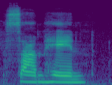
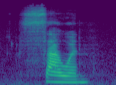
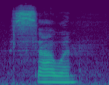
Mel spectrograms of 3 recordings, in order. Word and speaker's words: Samhain: If you're American, please, for the love of God, I'm not even religious, but please, for the love of God, stop calling it Samhain. It's Samhain. – I do get it though, because of the way it's spelled. – Oh yeah, it makes sense, but it's Samhain.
